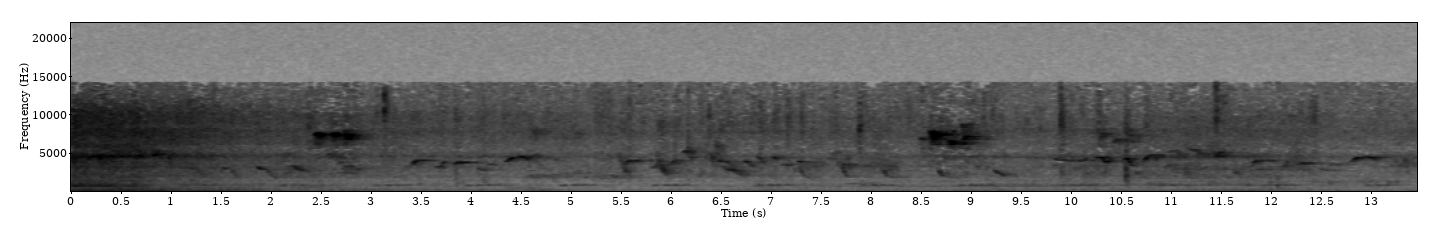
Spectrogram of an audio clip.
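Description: Faint small birds chirping: many short, quickly falling chirps, with a lower short call repeated about twice a second. A louder hiss fades away in the first two seconds.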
